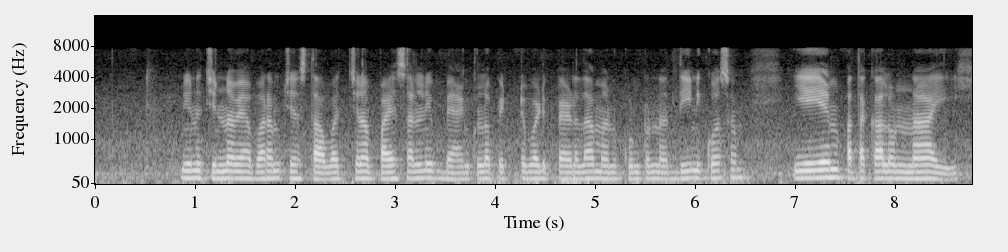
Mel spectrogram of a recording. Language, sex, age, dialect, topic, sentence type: Telugu, male, 18-24, Telangana, banking, question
